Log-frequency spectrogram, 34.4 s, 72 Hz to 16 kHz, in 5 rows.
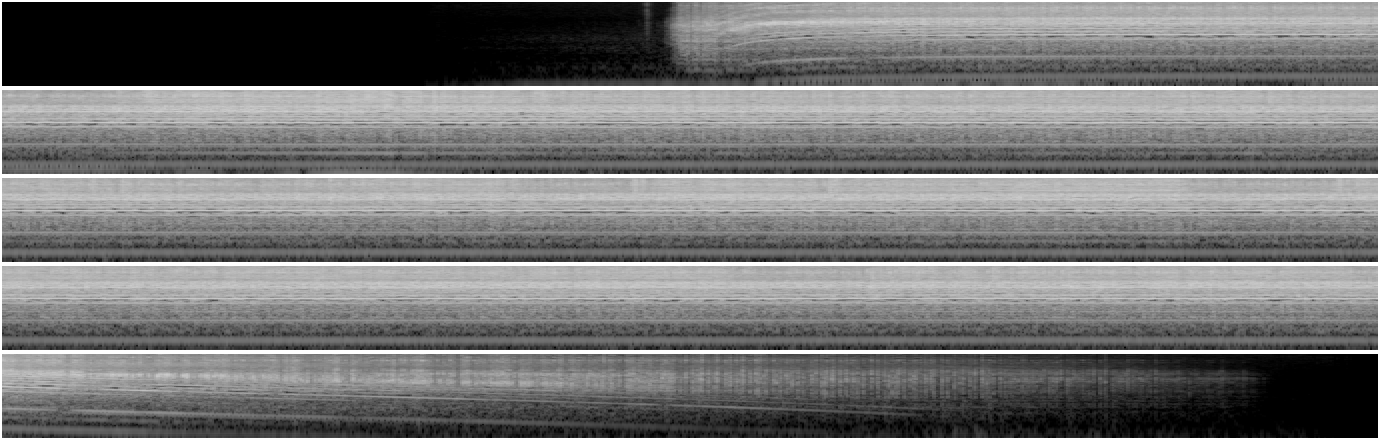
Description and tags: Turning on and off an angle grinder tool and grinding a piece of wood. Made in a small workshop. The sound was recorded in 2019 on Edirol R-44 with Rode NTG-2. Adobe Audition was used for postproduction.
angle-grinder-tool, CZ, Czech, field-recording, grinding, machine, Panska, tool, workshop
